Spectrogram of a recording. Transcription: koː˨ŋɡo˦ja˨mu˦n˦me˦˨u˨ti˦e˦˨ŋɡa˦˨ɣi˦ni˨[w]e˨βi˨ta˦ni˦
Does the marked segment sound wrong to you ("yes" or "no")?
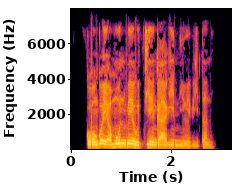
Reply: no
